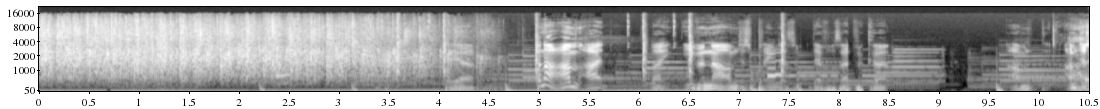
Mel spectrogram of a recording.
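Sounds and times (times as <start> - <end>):
round of applause: 0.0 - 4.6
speech: 4.4 - 8.6, 9.7 - 10.4.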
